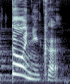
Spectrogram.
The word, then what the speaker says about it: tônica: A palavra tônica. O tó está acentuada. Então, a gente já sabe que o tó aqui é a sílaba tônica.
